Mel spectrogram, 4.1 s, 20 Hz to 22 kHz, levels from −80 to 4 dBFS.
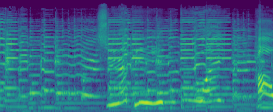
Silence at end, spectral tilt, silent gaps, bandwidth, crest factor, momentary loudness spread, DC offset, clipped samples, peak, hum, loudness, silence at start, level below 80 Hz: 0 s; -2 dB/octave; none; 18.5 kHz; 14 dB; 9 LU; under 0.1%; under 0.1%; 0 dBFS; none; -13 LUFS; 0 s; -52 dBFS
